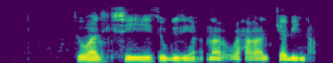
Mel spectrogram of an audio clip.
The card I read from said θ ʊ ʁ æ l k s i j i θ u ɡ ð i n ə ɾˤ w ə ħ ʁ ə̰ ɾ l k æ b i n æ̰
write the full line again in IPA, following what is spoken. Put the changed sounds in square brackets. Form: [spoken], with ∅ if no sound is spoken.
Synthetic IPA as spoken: θ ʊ ʁ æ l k s i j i θ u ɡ ð i n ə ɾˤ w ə ħ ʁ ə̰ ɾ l k æ b i n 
